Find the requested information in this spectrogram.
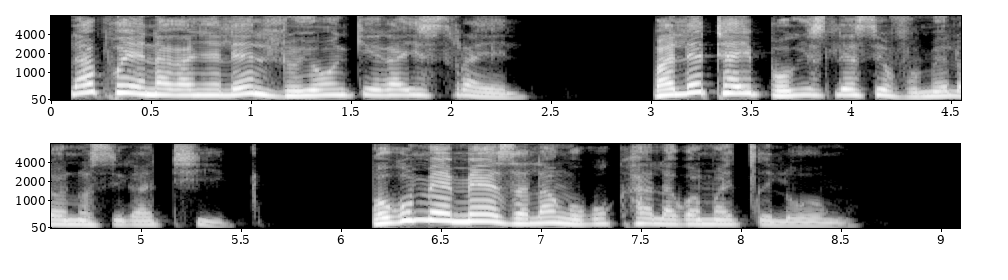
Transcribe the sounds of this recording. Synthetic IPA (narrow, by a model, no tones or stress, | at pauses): lapʰɔjɛnaɣaɲɛlend͡ɮʱɔjɔŋkʼɛɣaisrajeli | βalɛtʰaib̥ʱoɣis̬ilesivumɛlwanɔsiɣatʰiːǁu̥ | ŋoɣumɛmɛzalaŋoɣukʰalaɣwamaǀilɔːŋɔ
